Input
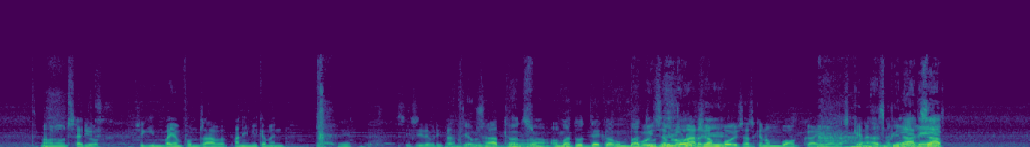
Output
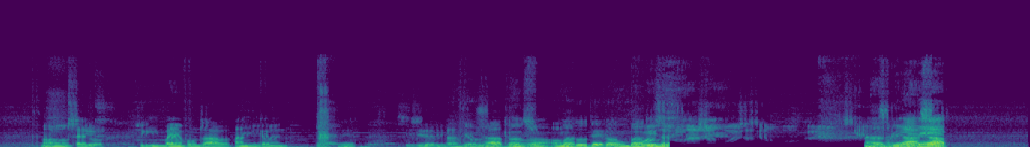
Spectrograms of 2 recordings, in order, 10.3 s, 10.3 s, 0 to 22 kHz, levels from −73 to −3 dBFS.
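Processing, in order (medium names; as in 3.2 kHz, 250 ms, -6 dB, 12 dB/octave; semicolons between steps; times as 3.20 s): 6.65–8.66 s: Bessel high-pass 2.8 kHz, order 6; doubling 44 ms -2 dB; trim -1 dB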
